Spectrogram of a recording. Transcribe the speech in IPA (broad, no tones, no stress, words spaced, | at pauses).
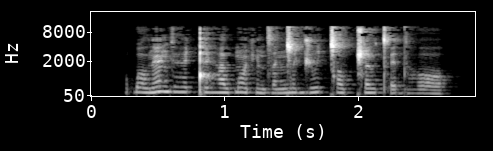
ɓɔu̯ɾɛ̃ɡʱɛ ǃeɦau̯ɓɔ̃ʃə̃ d͡zaŋ͡ǀyd͡ʒui̯ǀɔu̯ ǁəu̯tʼɛ dʱɔ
